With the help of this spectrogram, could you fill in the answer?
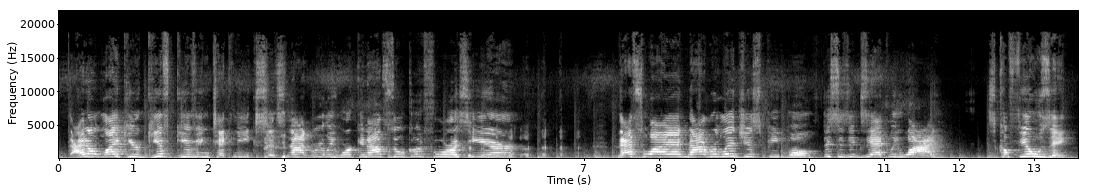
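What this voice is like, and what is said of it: Yelling. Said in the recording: “as you're yelling that out”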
